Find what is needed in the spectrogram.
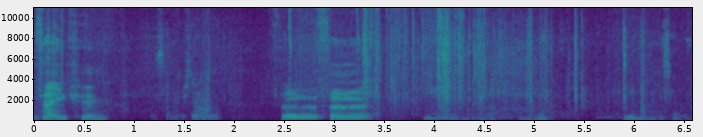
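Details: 32-year-old man with cerebral palsy present since birth, dependent on 24-hour care; slurred speech that worsens when he is tired; dysarthria.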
